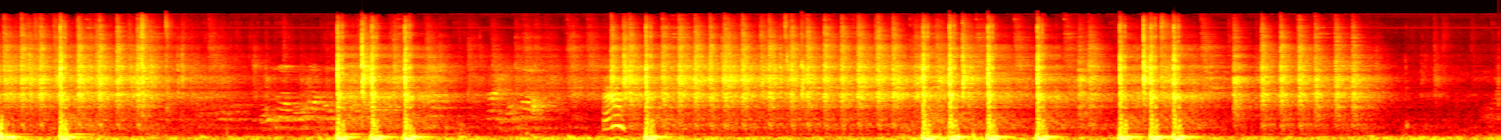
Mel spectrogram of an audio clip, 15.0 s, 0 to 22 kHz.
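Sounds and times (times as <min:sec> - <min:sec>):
heavier thumps: 0:00.0 - 0:01.5, 0:03.3 - 0:04.9, 0:05.7 - 0:07.2, 0:09.0 - 0:12.4
airsoft gun firing full auto: 0:00.0 - 0:01.8, 0:06.3 - 0:13.8.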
